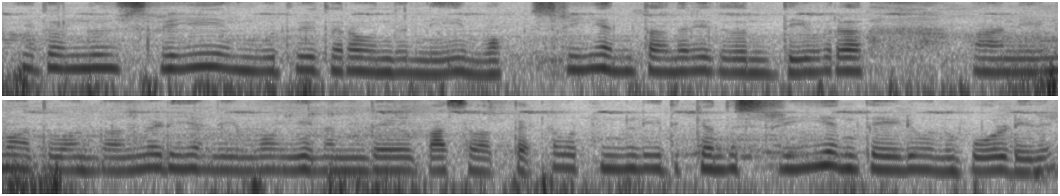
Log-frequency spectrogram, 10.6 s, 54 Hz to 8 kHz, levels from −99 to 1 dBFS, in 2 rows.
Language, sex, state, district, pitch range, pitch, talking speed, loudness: Kannada, female, Karnataka, Gulbarga, 190-215 Hz, 205 Hz, 120 wpm, -23 LUFS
